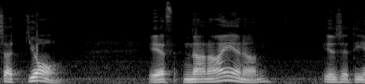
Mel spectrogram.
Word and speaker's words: satyoṃ: final syllable, so that if satyam ends at the end of a line in the Samaveda, it's pronounced satyom.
